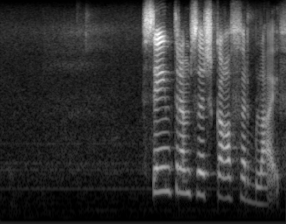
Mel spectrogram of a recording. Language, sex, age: Afrikaans, female, 18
